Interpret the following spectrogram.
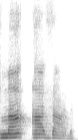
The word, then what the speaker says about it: Ma'azad: It's Ma'azad, okay? That's the mantra. You meditate and you go, it's MA-AH-ZOD. MA-AH-ZOD. So when you're meditating, it's Ma'azad, Ma'azad.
